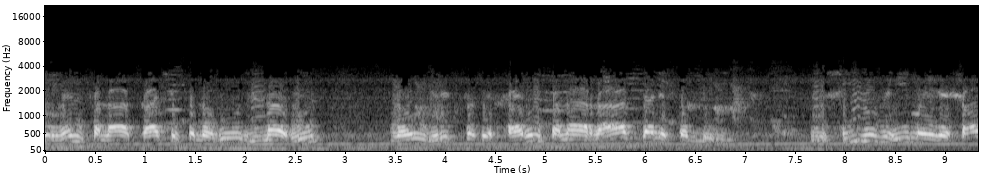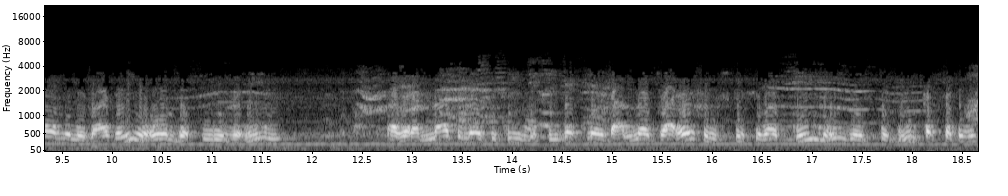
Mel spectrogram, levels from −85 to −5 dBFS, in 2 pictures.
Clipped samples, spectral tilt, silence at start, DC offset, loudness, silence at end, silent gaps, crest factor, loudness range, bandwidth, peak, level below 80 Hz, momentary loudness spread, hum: under 0.1%; -6 dB/octave; 0 s; under 0.1%; -24 LUFS; 0 s; none; 14 dB; 3 LU; 4 kHz; -8 dBFS; -60 dBFS; 14 LU; none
